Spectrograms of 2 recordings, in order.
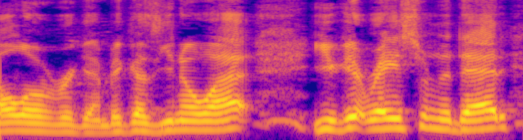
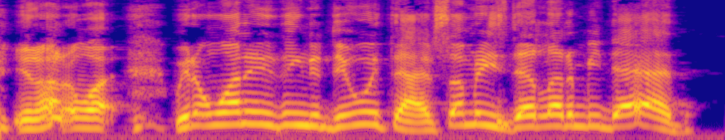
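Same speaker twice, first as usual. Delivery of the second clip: mock panic; 9 semitones higher, 6 dB louder, faster than usual. Voicing the crowd's panicked thoughts.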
